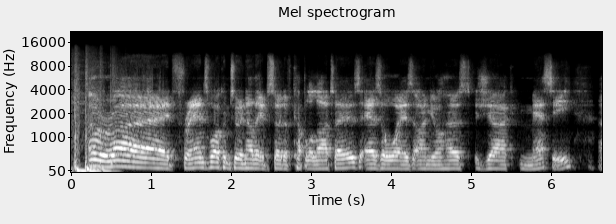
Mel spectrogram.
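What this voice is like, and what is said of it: New Zealand accent. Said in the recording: “Mind my Kiwi accent.”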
